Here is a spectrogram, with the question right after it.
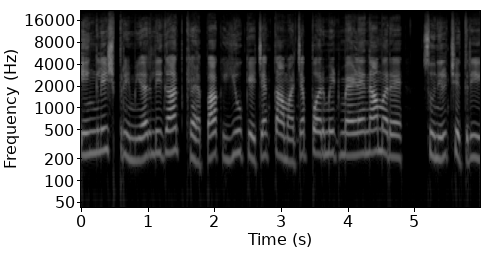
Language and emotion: Goan Konkani, sad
